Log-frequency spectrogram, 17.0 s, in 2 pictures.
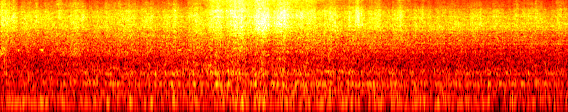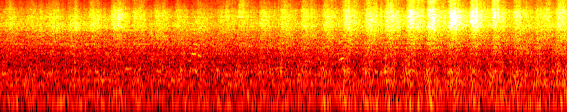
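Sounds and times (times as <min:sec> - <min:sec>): steel wheels rumbling on rail: 0:00.0 - 0:17.0.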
